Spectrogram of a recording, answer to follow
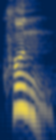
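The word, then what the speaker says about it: คุณ: 표현 이고요 다음 국내에서 쿤 이라고 짧게 평성 으로 발음 해주시면 당신이라는 대명사 또는 꾼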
